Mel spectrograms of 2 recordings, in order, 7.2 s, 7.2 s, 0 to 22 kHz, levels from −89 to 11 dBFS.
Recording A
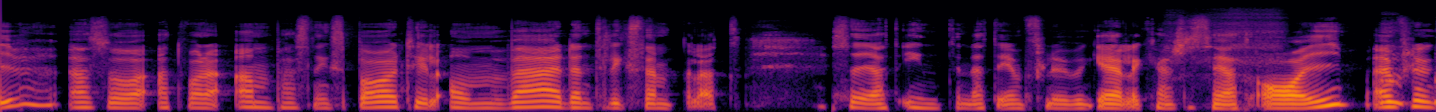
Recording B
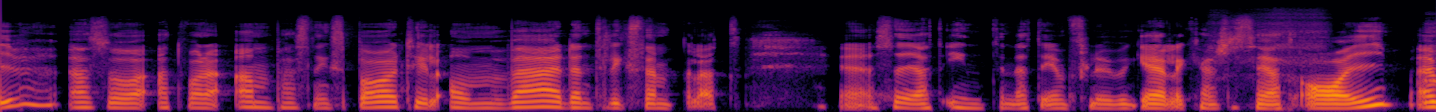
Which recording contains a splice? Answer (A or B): A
